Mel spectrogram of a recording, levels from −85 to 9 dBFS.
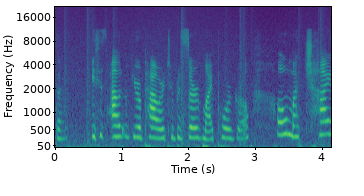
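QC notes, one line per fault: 2.22–2.34 s, phantom power thump: a deep, low-frequency thump breaks into the speech and dies away quickly, with a decay of about 26 ms. Switching a supply on a live input puts a sudden DC step on the line. The coupling capacitors pass that step as one low pulse that then drains away, which is why it is heard as a single short, deep bump. The room noise sits about 24 dB below the speech around it.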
